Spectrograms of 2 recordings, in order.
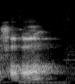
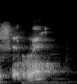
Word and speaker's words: forró: Хотя, а, если мы говорим о фуро, и как в Бразилии, про фуро, но я произношу его, соответственно, в русской транскрипции «форро».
